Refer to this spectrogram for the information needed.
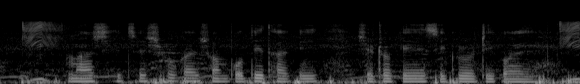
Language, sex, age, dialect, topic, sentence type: Bengali, male, 18-24, Rajbangshi, banking, statement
